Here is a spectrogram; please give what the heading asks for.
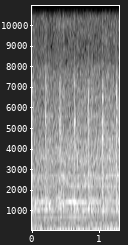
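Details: RV diesel heater fed from an external tank through the top: steady low rumble with an even, faintly pulsing combustion roar and no knocks or rattles; running normally and warming the RV.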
